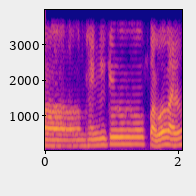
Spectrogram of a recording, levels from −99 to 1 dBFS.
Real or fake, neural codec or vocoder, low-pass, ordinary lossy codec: fake; codec, 16 kHz, 2 kbps, FreqCodec, smaller model; 3.6 kHz; none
